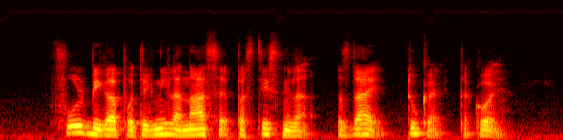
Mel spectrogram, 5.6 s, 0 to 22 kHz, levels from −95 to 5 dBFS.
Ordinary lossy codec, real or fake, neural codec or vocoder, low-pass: none; fake; vocoder, 44.1 kHz, 128 mel bands every 512 samples, BigVGAN v2; 19.8 kHz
